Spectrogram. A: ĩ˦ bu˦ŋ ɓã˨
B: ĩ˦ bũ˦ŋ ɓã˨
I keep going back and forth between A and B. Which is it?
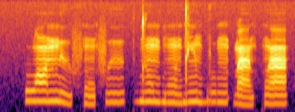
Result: A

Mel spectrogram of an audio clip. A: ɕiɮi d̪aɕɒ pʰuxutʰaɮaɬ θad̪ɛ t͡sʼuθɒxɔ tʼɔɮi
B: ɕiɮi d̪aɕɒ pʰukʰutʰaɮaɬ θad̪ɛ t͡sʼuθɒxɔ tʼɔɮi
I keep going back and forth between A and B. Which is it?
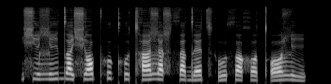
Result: B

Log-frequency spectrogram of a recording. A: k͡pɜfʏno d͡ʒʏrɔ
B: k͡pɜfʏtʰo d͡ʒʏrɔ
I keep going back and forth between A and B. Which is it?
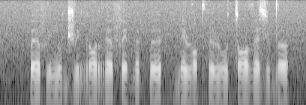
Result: A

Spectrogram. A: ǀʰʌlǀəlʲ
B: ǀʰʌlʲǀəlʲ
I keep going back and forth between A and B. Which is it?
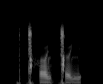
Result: B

